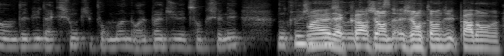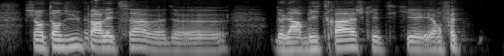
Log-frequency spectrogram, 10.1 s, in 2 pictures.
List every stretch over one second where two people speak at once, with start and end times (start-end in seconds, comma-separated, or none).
3.1-4.5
